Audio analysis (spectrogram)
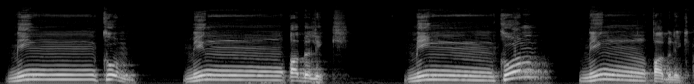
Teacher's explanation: Qaf dan kaf. Maka saat bertemu qaf dan kaf langsung sentuh kuat. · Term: ikhfa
